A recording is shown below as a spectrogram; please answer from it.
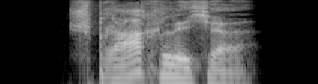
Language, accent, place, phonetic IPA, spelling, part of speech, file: German, Germany, Berlin, [ˈʃpʁaːxlɪçə], sprachliche, adjective, De-sprachliche.ogg
- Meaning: inflection of sprachlich: 1. strong/mixed nominative/accusative feminine singular 2. strong nominative/accusative plural 3. weak nominative all-gender singular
